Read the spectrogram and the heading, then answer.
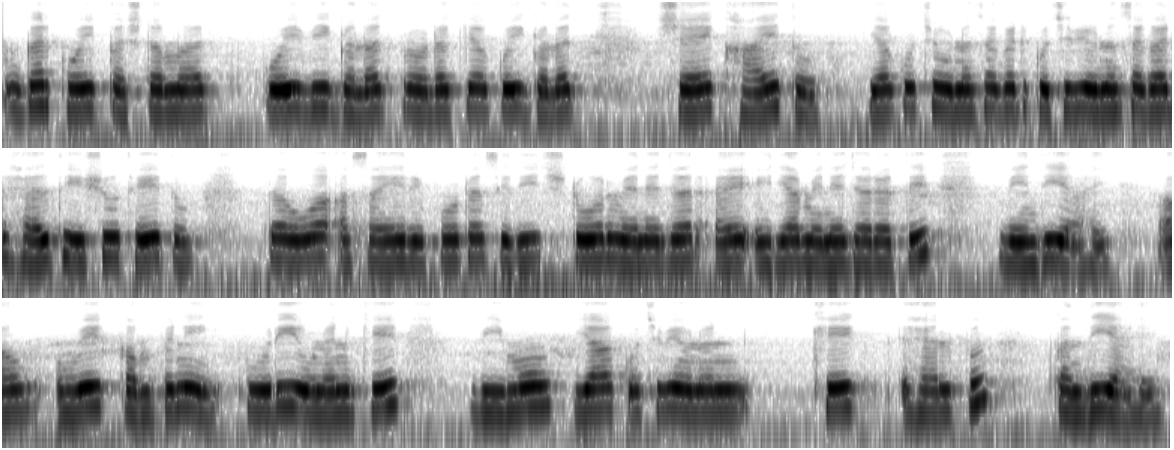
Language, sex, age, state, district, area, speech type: Sindhi, female, 18-30, Gujarat, Surat, urban, spontaneous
